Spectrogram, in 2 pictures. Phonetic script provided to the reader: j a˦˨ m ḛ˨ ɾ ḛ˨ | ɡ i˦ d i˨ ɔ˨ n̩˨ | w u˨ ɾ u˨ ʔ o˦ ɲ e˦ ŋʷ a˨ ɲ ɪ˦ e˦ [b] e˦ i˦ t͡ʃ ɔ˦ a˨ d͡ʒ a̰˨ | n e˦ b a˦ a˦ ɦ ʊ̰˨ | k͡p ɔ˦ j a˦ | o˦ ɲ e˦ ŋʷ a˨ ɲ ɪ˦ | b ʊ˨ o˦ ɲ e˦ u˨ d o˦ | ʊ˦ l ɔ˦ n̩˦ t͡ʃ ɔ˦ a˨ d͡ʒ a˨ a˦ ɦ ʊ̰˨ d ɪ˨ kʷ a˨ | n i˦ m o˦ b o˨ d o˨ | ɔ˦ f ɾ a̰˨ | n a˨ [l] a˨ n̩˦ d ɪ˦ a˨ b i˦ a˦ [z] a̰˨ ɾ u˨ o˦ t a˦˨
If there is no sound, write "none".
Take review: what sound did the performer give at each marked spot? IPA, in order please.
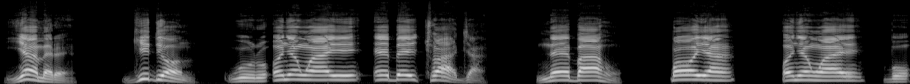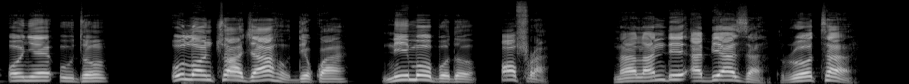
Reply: b, l, z

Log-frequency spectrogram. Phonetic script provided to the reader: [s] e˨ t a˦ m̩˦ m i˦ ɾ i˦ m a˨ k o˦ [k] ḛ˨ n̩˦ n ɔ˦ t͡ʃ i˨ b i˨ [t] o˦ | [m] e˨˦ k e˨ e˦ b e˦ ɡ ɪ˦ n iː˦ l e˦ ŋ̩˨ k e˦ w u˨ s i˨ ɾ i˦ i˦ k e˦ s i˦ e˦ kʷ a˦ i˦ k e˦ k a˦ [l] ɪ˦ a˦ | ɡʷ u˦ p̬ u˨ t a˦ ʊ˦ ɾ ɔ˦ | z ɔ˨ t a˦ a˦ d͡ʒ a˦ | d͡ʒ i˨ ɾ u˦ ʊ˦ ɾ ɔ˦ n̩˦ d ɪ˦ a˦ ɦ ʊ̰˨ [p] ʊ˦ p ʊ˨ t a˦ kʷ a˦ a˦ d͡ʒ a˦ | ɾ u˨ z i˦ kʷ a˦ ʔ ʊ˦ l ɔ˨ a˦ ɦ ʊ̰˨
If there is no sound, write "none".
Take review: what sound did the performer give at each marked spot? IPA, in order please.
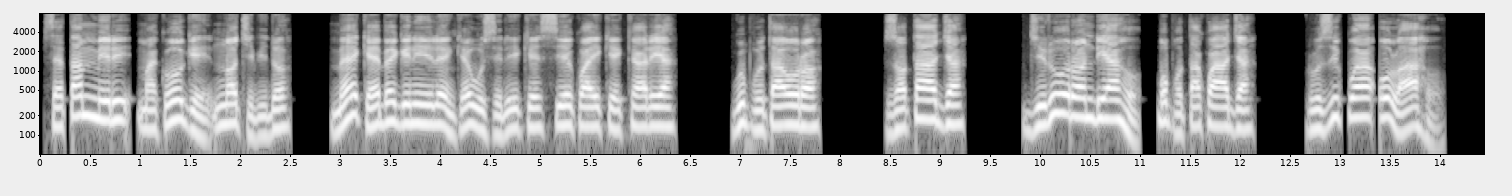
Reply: s, ɡ, d, m, ɾ, k͡p

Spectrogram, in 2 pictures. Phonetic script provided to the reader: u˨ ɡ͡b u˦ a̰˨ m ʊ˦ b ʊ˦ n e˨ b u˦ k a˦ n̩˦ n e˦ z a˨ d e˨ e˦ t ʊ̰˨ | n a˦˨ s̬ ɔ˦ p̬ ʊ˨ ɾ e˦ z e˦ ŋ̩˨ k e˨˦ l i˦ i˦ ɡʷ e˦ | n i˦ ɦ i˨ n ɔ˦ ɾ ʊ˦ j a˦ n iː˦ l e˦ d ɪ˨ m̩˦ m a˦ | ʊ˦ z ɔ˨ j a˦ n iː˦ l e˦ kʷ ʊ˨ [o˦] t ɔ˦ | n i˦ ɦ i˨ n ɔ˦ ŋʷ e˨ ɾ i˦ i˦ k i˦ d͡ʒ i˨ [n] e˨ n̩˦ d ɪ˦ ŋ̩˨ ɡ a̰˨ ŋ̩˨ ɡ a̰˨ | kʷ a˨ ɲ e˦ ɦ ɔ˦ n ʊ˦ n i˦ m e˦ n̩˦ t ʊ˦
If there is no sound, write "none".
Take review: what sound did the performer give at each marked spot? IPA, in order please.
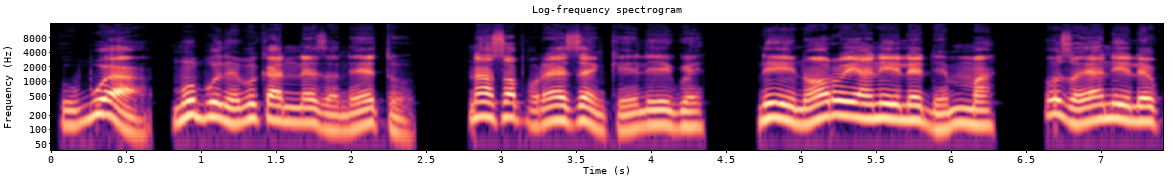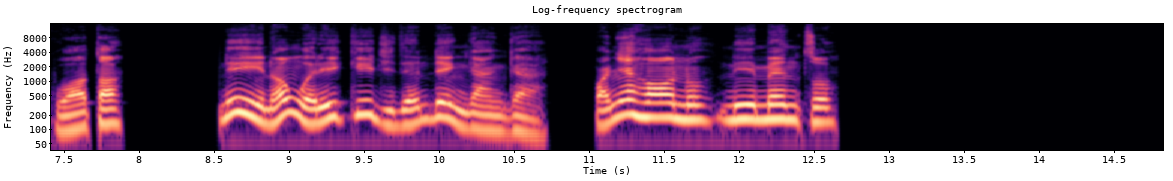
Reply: ɔ˦, d

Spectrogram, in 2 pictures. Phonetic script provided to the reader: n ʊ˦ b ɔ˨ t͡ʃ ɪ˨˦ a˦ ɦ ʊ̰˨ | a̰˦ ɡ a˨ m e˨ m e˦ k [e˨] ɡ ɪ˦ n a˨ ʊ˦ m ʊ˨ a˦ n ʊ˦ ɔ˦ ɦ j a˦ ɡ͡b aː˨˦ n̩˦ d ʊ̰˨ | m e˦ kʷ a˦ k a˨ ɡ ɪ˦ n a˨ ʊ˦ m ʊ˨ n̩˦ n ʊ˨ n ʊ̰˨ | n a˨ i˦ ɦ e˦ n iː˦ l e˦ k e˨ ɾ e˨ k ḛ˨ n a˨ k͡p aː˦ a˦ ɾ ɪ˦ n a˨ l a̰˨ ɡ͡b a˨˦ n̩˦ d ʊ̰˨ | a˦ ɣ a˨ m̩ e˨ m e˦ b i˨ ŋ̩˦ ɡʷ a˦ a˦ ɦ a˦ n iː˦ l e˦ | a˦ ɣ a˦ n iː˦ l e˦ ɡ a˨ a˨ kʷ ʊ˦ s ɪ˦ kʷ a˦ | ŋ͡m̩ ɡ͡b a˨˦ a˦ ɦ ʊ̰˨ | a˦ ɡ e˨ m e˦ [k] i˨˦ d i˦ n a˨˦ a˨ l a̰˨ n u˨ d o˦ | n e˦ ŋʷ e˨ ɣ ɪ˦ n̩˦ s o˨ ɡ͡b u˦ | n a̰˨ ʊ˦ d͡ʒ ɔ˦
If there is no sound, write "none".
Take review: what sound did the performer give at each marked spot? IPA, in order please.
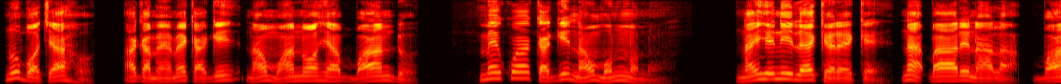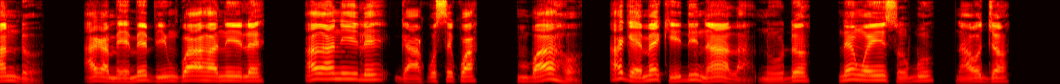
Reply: a˨, k

